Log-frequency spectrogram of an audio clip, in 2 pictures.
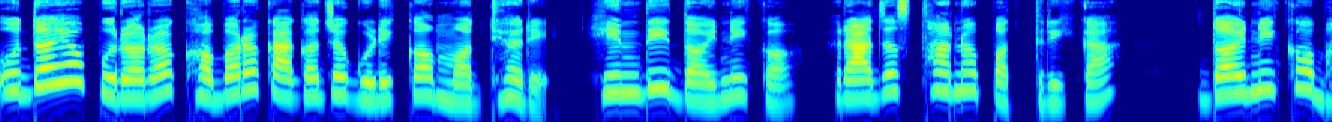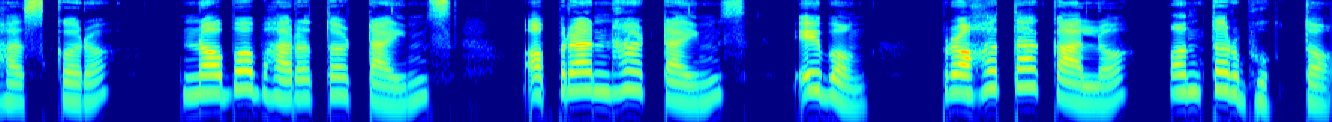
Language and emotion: Odia, neutral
